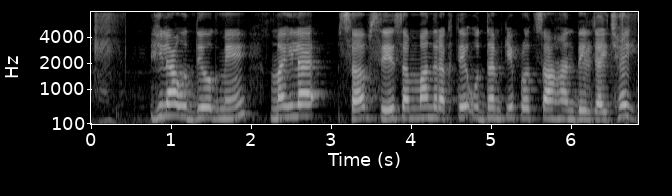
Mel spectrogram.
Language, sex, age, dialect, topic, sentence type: Magahi, female, 25-30, Western, banking, statement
